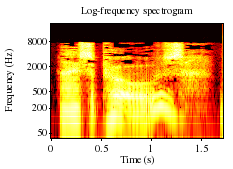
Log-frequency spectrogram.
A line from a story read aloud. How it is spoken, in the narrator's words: Breeze said hesitantly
